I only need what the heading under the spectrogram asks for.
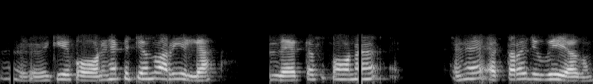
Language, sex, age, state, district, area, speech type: Malayalam, female, 60+, Kerala, Alappuzha, rural, conversation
